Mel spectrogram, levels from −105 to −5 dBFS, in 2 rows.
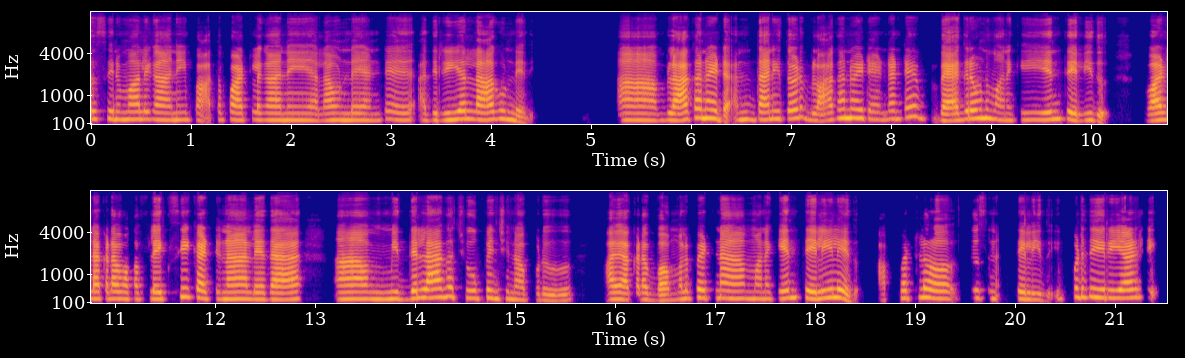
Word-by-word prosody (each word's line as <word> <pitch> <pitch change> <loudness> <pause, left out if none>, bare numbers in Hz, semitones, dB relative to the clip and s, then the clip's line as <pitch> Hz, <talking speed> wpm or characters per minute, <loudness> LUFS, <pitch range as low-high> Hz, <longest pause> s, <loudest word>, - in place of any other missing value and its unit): సినిమాలు 240 -1 -1
కానీ, 225 0 0 0.2
పాత 210 - -5
పాటలు 225 0 0
కానీ, 220 0 0 0.2
ఎలా 210 +1 -3
ఉండేయంటే, 220 +2 -4 0.3
అది 210 +1 -6
రియల్లాగా 240 0 +2
ఉండేది. 235 - -3 0.9
ఆహ్ 220 -1 +1
బ్లాక్ 215 +4 +5
అండ్ 280 -1 +5
వైట్. 265 -3 +3
ఆహ్, 235 +1 -2
దానికి 245 +2 +2
తోడు, 275 +4 +1
బ్లాక్ 210 +5 -2
అండ్ 280 0 +5
వైట్ 275 -2 0
ఏంటంటే, 255 +5 -4 0.3
బ్యాక్‌గ్రౌండ్ 255 +7 +3
మనకి 215 +1 -9 0.2
ఏం 245 - -1
తెలీదు. 220 - -1 0.5
వాళ్ళు 225 +2 +5
అక్కడ 230 0 -1
ఒక 215 0 -7
ఫ్లెక్సీ 220 +6 +1
కట్టినా 220 -2 +2 0.2
లేదా 210 -1 +3 0.6
ఆహ్, 220 0 +4 0.2
మిద్దెలాగా 260 +6 +3
చూపించినప్పుడు, 225 -6 -4 0.6
అవి 215 0 +4
అక్కడ 210 +1 -5
బొమ్మలు 195 +6 -1
పెట్టినా 250 -1 +1 0.3
మనకేం 225 +2 -1 0.2
తెలియలేదు. 250 - +4 0.3
అప్పట్లో 255 +2 -1 0.4
చూసిన 240 -2 -10 0.2
తెలీదు. 205 -4 -2
ఇప్పటిది 280 +5 -2 0.2
రియాలిటీ 255 +2 +2
230 Hz, 125 wpm, -24 LUFS, 215-250 Hz, 0.9 s, బ్లాక్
